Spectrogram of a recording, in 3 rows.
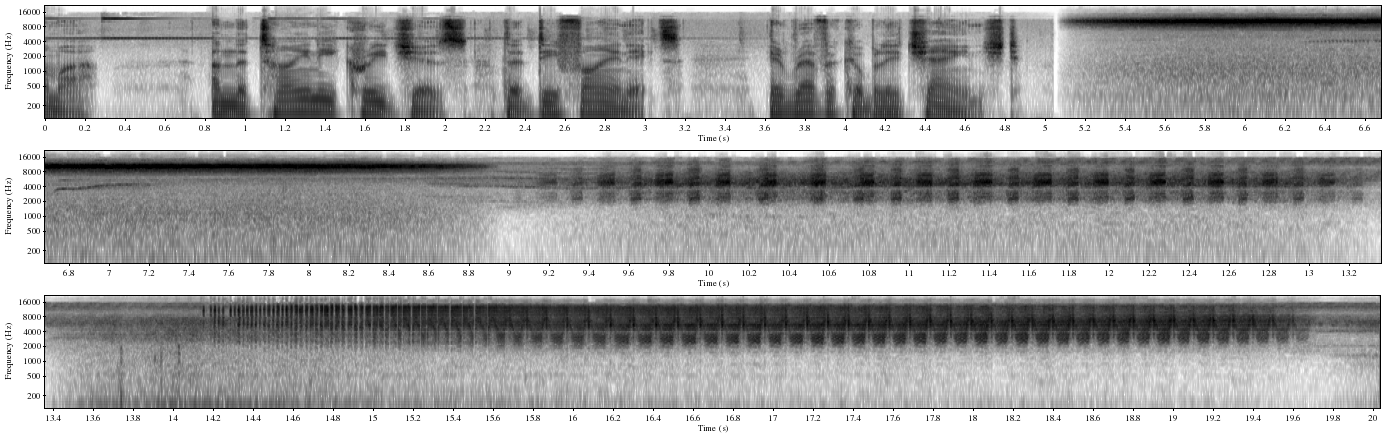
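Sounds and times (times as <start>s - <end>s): cicadas buzzing: 5.1s - 20.0s.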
